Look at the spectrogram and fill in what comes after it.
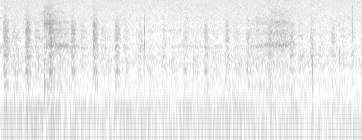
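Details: Dog panting beside a litter of day-old puppies whose eyes are still closed, quick breathy pulses at about two per second with a few faint squeaky notes, a steady low hum underneath, and a woman's soft baby talk around it.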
